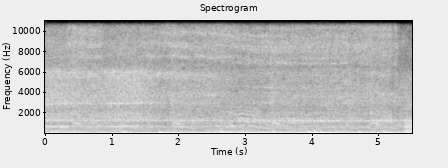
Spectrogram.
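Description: An angle grinder cuts through metal in a welding workshop, giving a steady, loud, continuous grinding roar with a heavy low hum and occasional scraping shifts as the disc bites. No voices are heard.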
